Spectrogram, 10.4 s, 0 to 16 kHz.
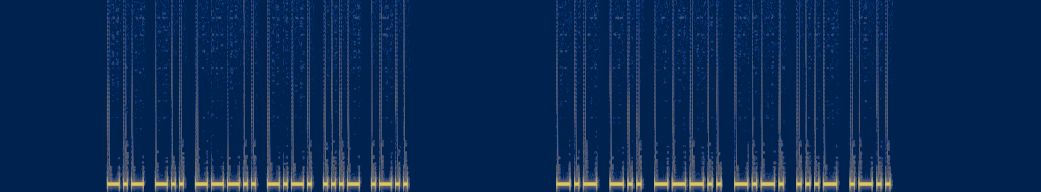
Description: Morse code, heard as a keyed tone, about 28 wpm, 700 Hz. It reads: KD8CVL KD8CVL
